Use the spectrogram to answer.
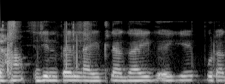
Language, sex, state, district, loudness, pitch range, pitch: Hindi, female, Haryana, Charkhi Dadri, -17 LUFS, 180-190 Hz, 185 Hz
